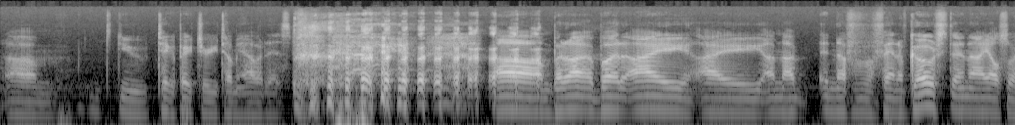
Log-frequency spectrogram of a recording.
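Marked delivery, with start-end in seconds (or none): 2.9-4.9 loud laugh. Real, not acted. Laughing at own joke.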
